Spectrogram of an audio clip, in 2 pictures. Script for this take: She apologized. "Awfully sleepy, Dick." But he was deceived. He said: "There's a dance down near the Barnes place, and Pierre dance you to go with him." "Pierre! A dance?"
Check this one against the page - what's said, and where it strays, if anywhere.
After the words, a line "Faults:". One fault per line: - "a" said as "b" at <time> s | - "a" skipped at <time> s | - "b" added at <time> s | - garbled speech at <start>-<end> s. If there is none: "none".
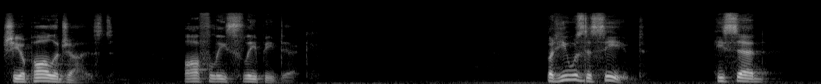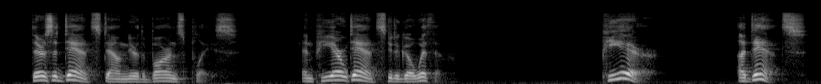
She apologized. "Awfully sleepy, Dick." But he was deceived. He said: "There's a dance down near the Barnes place, and Pierre dance you to go with him." "Pierre! A dance?"
Faults:
none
